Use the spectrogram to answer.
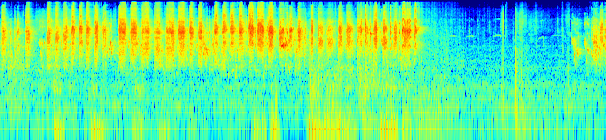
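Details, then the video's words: Budgies chirping in a fast, continuous, buzzy chatter for about eight seconds, then falling almost silent before a brief burst returns at the end. "Budgies chirping sounds"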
